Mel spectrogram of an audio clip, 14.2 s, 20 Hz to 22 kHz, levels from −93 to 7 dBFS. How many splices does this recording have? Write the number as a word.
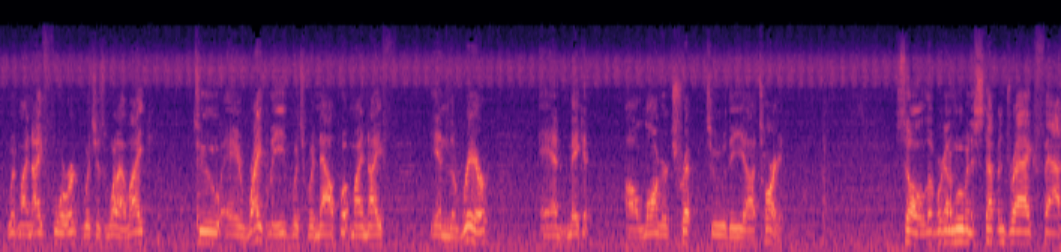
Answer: one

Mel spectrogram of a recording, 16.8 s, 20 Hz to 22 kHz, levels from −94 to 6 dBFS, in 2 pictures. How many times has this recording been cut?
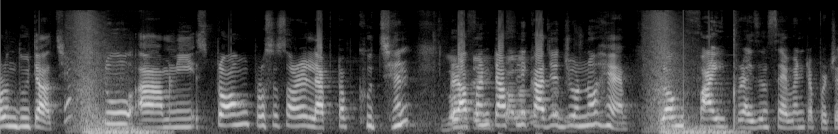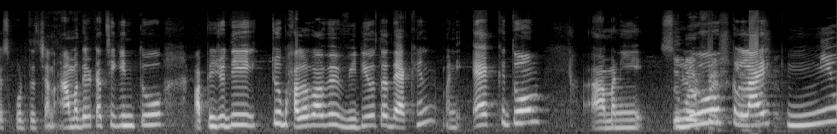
two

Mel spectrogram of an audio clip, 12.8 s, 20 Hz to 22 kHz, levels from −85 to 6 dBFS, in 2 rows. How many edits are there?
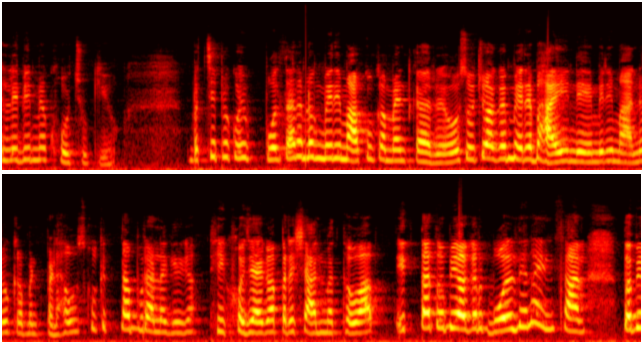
two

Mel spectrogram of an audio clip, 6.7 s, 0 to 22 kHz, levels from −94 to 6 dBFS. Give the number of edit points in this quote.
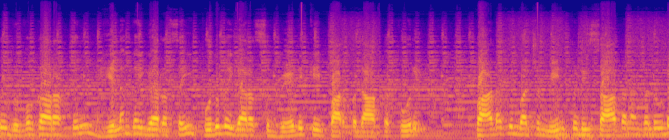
zero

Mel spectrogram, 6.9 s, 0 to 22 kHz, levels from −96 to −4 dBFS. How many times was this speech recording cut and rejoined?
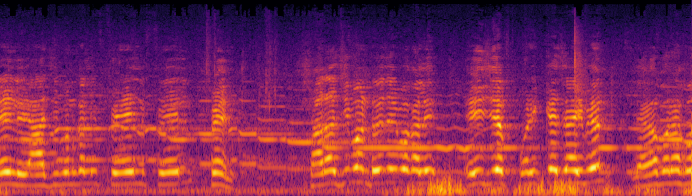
zero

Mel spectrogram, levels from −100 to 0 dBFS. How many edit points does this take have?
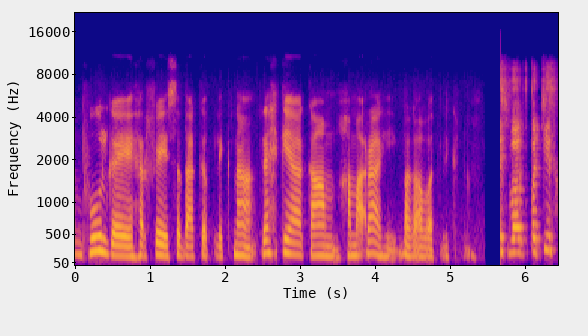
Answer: two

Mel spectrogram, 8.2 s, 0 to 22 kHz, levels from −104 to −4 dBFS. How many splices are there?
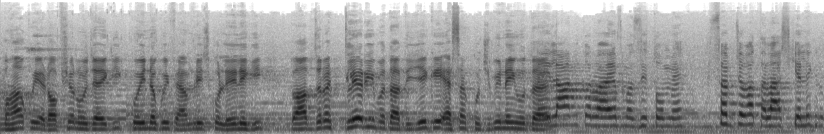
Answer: one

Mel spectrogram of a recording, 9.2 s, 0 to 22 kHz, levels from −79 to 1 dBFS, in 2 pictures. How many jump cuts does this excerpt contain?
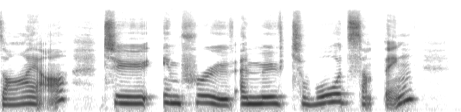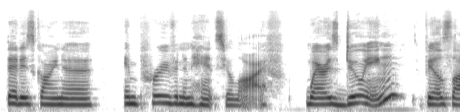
zero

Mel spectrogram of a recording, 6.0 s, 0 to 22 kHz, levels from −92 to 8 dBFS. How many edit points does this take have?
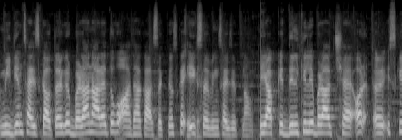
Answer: one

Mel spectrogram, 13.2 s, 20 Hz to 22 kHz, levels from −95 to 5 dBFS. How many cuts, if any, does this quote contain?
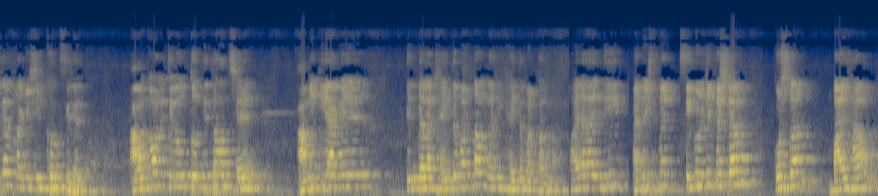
two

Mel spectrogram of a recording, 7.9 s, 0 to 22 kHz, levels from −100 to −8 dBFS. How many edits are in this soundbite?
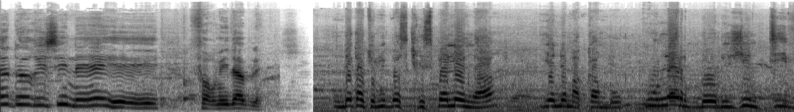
one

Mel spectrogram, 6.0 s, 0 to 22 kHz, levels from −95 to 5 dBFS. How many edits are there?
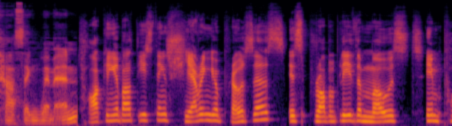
one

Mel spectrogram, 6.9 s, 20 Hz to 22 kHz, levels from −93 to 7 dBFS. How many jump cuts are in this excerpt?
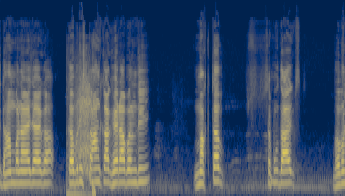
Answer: one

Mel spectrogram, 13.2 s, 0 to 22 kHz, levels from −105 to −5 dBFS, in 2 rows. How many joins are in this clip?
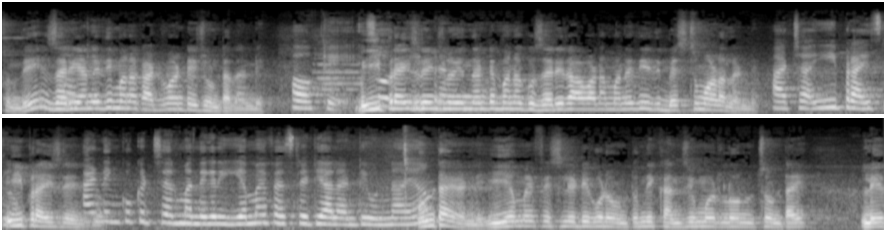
zero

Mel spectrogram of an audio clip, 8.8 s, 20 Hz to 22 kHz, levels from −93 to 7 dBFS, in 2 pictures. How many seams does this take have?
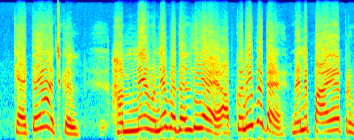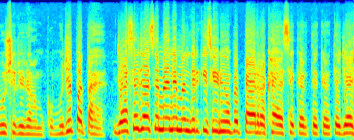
two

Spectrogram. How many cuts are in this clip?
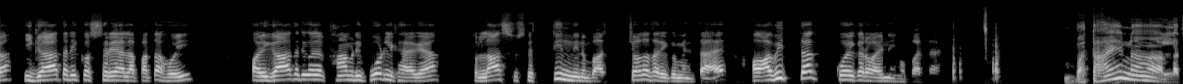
zero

